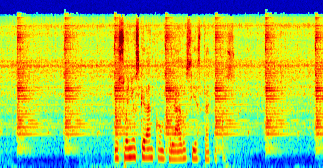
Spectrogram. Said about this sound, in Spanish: Y entonces suena el reloj de ébano en el salón de terciopelo, y por un momento todo se aquieta. Todo se acalla salvo la voz del reloj.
